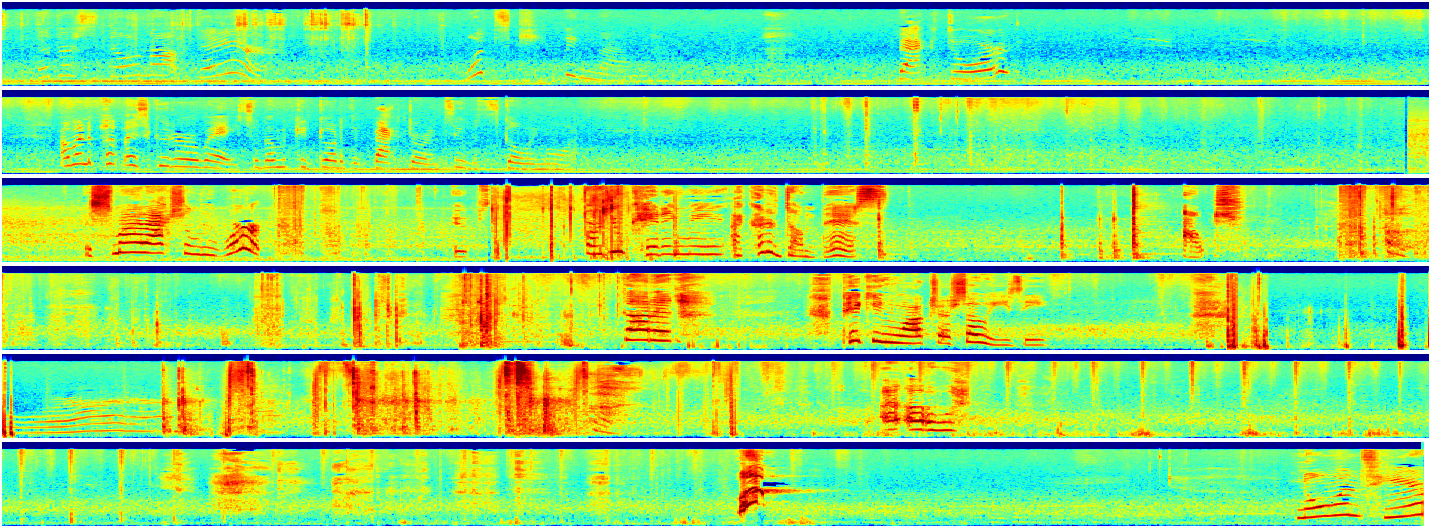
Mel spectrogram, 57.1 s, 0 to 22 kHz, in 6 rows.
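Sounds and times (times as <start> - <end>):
footsteps on grass: 14.9 - 23.8, 42.3 - 53.5
falling yelp-like call: 52.5 - 53.0.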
